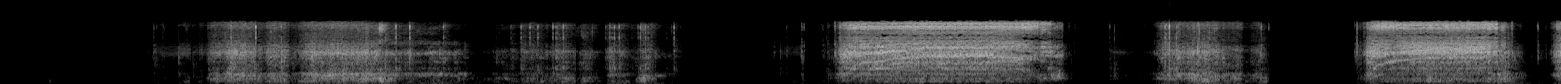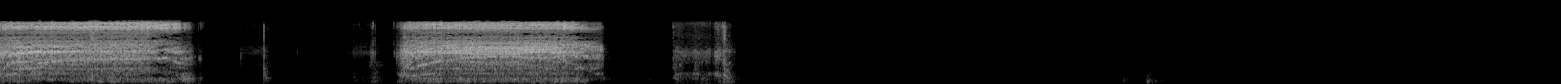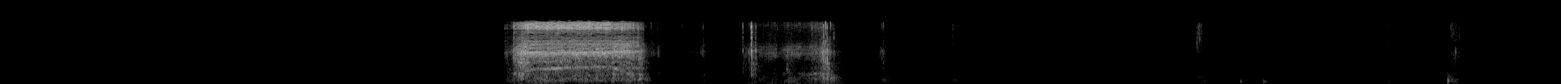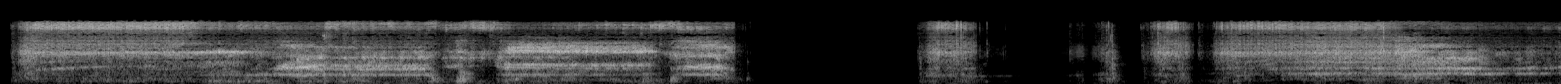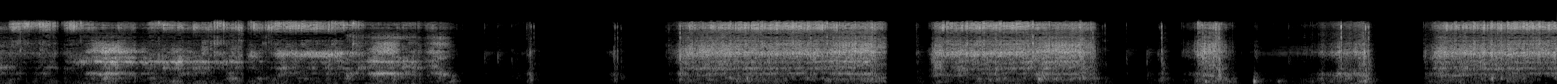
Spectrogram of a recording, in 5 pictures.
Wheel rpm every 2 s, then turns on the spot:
0, 20, 20, 10, 120, 40, 40, 90, 100, 30, 70, 0, 0, 0, 0, 0, 0, 0, 40, 0, 0, 0, 0, 50, 110, 110, 100, 10, 10, 40, 70, 70, 70, 30, 30, 50, 40, 10, 40.
2-6 10-12 66-68 74-76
